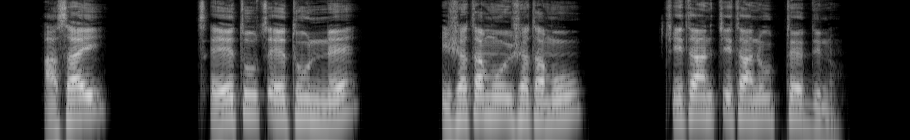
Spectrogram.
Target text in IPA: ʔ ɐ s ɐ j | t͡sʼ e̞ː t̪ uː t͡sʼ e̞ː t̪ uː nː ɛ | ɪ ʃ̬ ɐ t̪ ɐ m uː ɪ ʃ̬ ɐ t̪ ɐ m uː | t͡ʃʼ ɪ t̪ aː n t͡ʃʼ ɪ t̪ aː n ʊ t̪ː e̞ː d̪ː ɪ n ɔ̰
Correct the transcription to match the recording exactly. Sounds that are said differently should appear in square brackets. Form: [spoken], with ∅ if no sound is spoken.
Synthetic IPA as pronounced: ʔ ɐ s ɐ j | t͡sʼ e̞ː t̪ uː t͡sʼ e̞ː t̪ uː nː ɛ | ɪ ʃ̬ ɐ t̪ ɐ m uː ɪ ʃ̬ ɐ t̪ ɐ m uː | t͡ʃʼ ɪ t̪ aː n t͡ʃʼ ɪ t̪ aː n ʊ t̪ː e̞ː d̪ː ɪ n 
